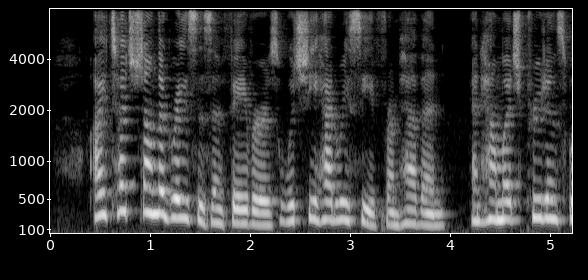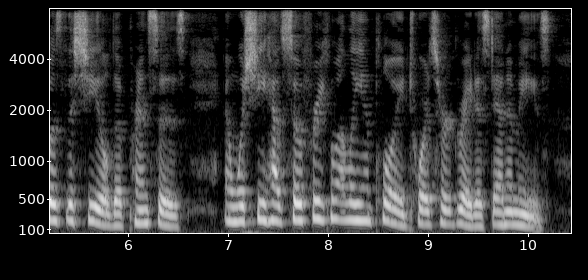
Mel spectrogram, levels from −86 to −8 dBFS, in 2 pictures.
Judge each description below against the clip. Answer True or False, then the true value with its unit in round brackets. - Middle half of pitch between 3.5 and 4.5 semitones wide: False (5.2 semitones)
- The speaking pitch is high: True (210 Hz)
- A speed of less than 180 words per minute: False (190 wpm)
